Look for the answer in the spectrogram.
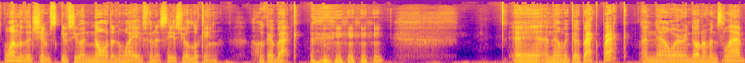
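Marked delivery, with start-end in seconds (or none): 4.1-5.1 short rapid chuckle; quick run of light giggles. Real, not acted. Player amused while clicking back through the game, giggling.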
